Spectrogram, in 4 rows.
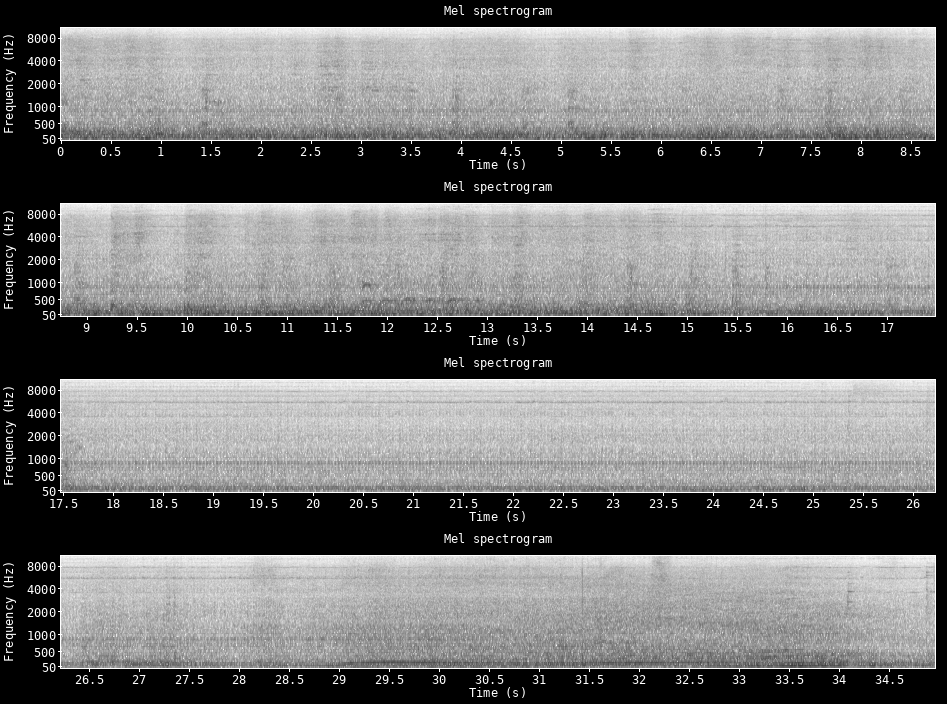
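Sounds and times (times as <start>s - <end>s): diesel engines idling: 0.0s - 34.9s
heavy truck pulling away: 0.0s - 34.9s.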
